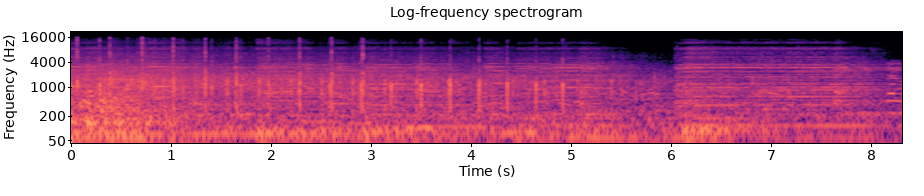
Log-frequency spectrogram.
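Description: Audience applause that thins out over about six seconds, followed by music that starts abruptly near the end.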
